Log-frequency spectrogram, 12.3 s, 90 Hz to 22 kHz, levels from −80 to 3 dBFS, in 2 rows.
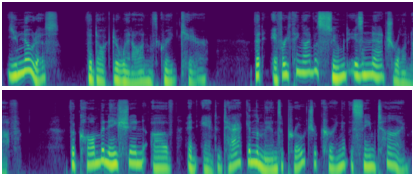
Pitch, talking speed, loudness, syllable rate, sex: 155 Hz, 150 wpm, -18 LUFS, 5.1 syllables/s, male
